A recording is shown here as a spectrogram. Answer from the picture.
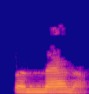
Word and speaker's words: banana: A가 무려 3번이나 있지만 강세는 여기 적용이 되기 때문에 우리가 생각했던 아 사운드가 있는 게 아니라 여기는 슈아 발음이 나는 거니까 으 사운드가 돼서 banana가 되는 거죠. banana. 그죠? 여기에 에 발음이 난다. 이렇게 이해하면 되는 거예요.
